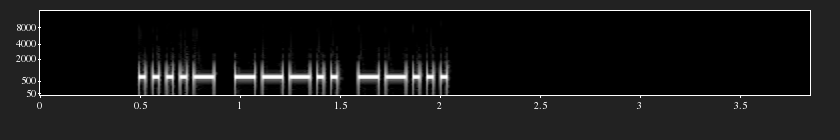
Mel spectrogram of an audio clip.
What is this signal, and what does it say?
Morse code, heard as a keyed tone, about 34 wpm, 700 Hz. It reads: 487
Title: Numbers - 3-Digit 35wpm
